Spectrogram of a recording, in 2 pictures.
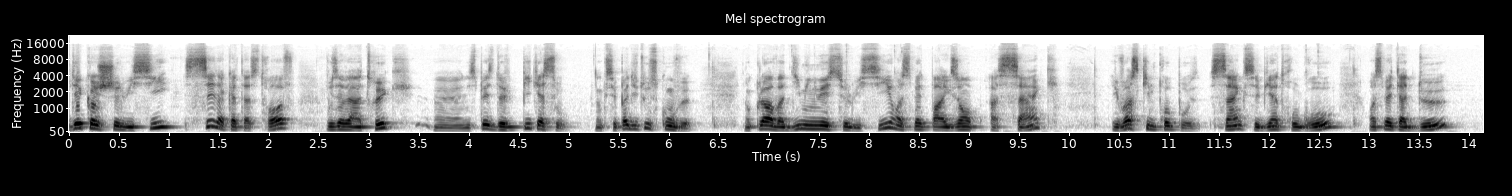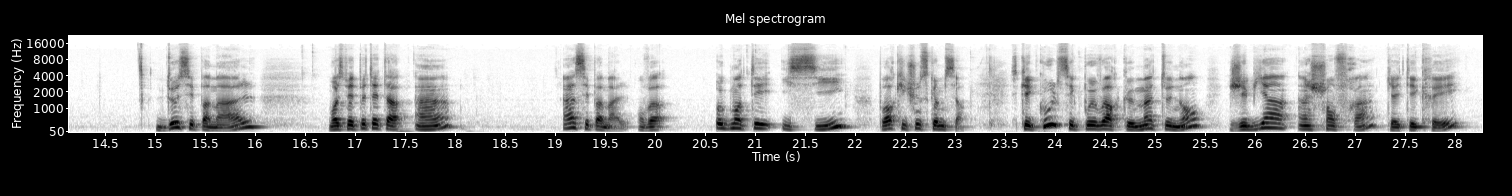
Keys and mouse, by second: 3.0-4.7 middle drag, 7.2 click, 8.4-9.8 drag, 12.4-13.8 drag, 16.5-18.1 drag, 20.9 click, 21.9-23.2 middle drag, 23.9-24.2 shift+middle drag, 25.8-27.6 middle drag.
